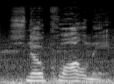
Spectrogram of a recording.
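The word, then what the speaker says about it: Snoqualmie: How do you say the uh snow quality?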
